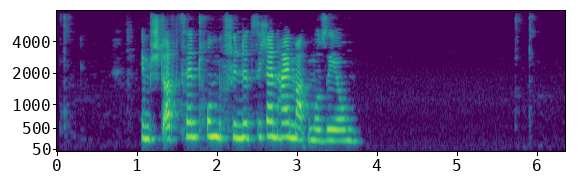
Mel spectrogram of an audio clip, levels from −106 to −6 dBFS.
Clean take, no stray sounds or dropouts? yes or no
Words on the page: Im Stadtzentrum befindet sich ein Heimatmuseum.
yes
